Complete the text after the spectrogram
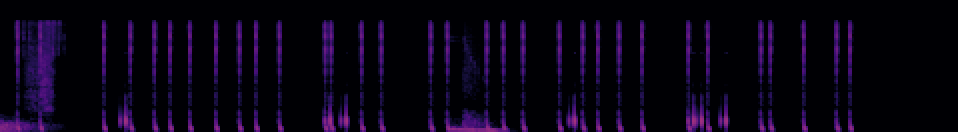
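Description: Short game menu clicks tick rapidly, one after another.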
